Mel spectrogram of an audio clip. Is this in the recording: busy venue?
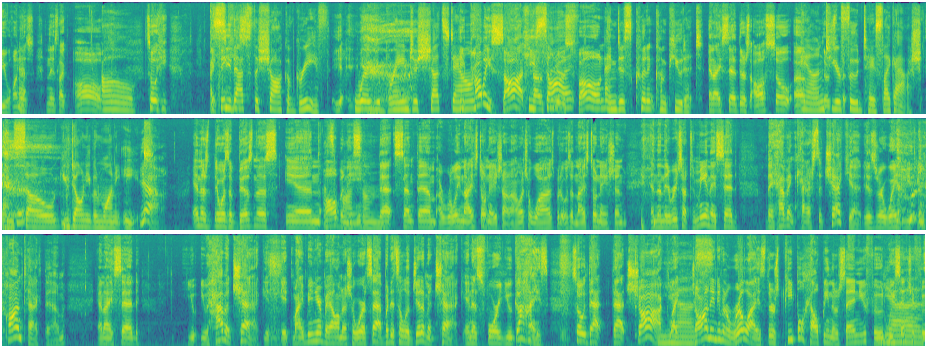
no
